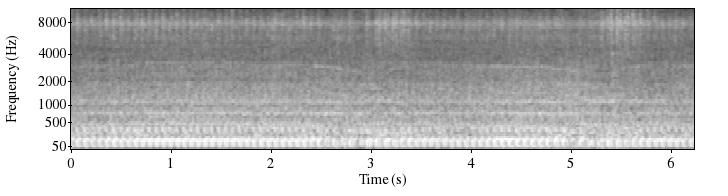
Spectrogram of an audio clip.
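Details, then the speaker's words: Craftsman GT6000 garden tractor repowered with a Briggs & Stratton Vanguard 16HP horizontal-shaft engine, first run: a steady, even low thump with no misses or knocks. It was later shut off by the black-wire kill switch. Normal running. "yeah that sounds great doesn't yep that was the shutoff this black wire kill switch was on"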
